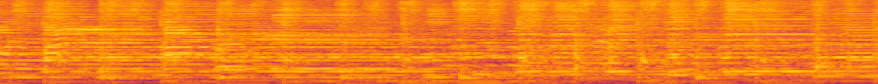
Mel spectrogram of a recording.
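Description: Live Latin dance band playing, with sustained keyboard notes carrying the melody over a steady beat of drums and hand percussion.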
